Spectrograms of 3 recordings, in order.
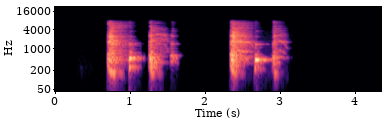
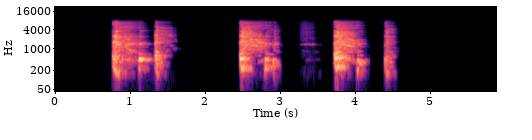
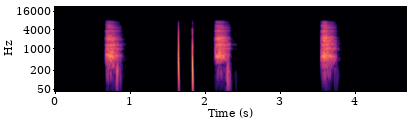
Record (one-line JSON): {"cough_length": "4.4 s", "cough_amplitude": 28461, "cough_signal_mean_std_ratio": 0.35, "three_cough_length": "5.9 s", "three_cough_amplitude": 28455, "three_cough_signal_mean_std_ratio": 0.36, "exhalation_length": "4.7 s", "exhalation_amplitude": 13715, "exhalation_signal_mean_std_ratio": 0.25, "survey_phase": "beta (2021-08-13 to 2022-03-07)", "age": "45-64", "gender": "Male", "wearing_mask": "No", "symptom_cough_any": true, "symptom_runny_or_blocked_nose": true, "symptom_fatigue": true, "symptom_headache": true, "smoker_status": "Never smoked", "respiratory_condition_asthma": false, "respiratory_condition_other": false, "recruitment_source": "Test and Trace", "submission_delay": "1 day", "covid_test_result": "Positive", "covid_test_method": "ePCR"}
